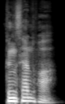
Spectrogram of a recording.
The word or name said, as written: 등산화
